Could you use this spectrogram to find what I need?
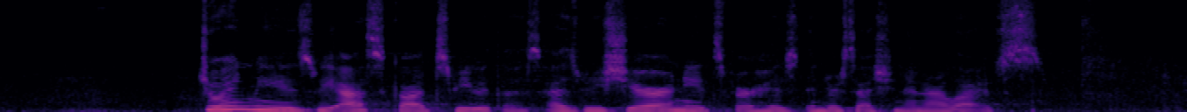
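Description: A young woman speaks calmly into a microphone in a large echoing hall.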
